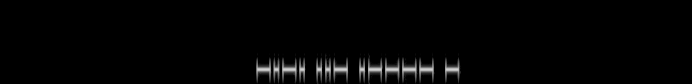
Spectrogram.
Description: Morse code, heard as a keyed tone, about 28 wpm, 700 Hz. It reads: CU1T
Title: DXCC-100 Call Signs - 4 Characters - Repeated 3x - 28wpm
